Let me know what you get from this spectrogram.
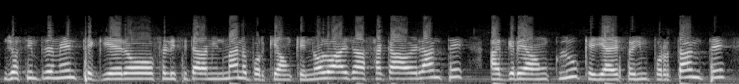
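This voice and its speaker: A woman's voice: high voice, moderate pace, hardly any pauses, low-quality recording. A woman calling in to a radio show over the phone, talking hesitantly with many fillers and restarts. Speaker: radio caller.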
